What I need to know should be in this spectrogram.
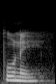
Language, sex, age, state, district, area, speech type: Marathi, male, 30-45, Maharashtra, Aurangabad, rural, spontaneous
